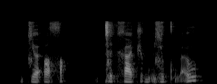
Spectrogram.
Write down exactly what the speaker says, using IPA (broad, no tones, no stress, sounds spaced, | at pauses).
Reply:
t͡ɕ ɜ ʔ a sˤ | ǀ i ʔ x a t͡ʃ ɜ ɡʷ ɛ̰ ʑ ɜ kʷʼ a̰ u̯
